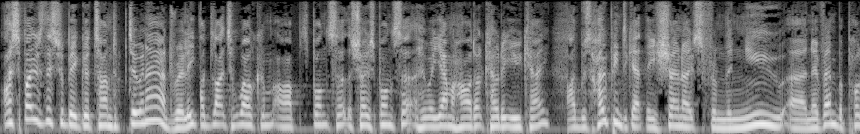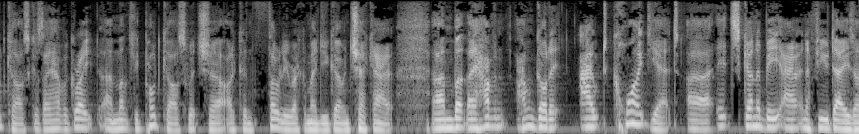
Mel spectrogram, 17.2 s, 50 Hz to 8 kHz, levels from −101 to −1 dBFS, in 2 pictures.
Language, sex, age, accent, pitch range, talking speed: English, male, 40-59, British, 125-165 Hz, 270 wpm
